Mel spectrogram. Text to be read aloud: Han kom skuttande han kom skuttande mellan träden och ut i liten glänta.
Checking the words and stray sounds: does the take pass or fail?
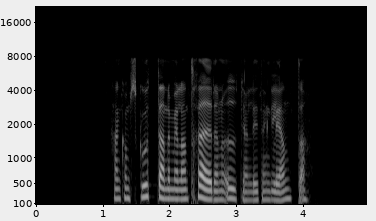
fail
